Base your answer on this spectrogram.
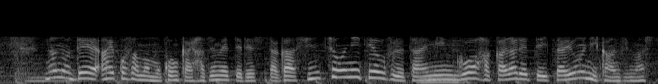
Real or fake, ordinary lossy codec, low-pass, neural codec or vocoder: real; AAC, 32 kbps; 3.6 kHz; none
